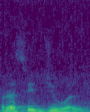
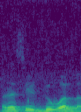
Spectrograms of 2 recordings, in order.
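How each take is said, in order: First: The middle consonant is a 'j' sound. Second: The middle consonant is a plain 'd' sound. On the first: The speaker calls it right. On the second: The speaker calls it wrong. "ರೆಸಿಡುವಲ್ ಅಲ್ಲ"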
